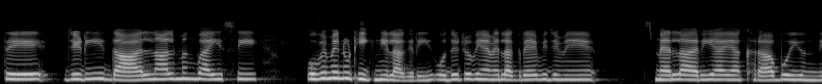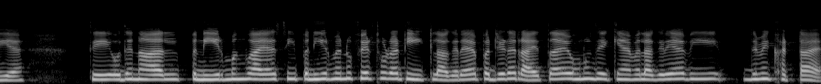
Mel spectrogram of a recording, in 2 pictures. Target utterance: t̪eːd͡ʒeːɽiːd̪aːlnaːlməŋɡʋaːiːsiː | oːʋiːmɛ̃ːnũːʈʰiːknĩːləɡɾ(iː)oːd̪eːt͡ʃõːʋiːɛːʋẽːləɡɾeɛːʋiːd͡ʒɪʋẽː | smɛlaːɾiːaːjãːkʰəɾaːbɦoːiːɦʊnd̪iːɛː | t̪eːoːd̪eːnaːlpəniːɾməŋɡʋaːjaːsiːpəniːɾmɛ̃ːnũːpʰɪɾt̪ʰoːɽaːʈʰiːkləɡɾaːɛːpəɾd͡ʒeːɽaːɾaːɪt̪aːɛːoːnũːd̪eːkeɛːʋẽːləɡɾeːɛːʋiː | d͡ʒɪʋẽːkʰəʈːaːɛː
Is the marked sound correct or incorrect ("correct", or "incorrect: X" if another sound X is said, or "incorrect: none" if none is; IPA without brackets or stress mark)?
correct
